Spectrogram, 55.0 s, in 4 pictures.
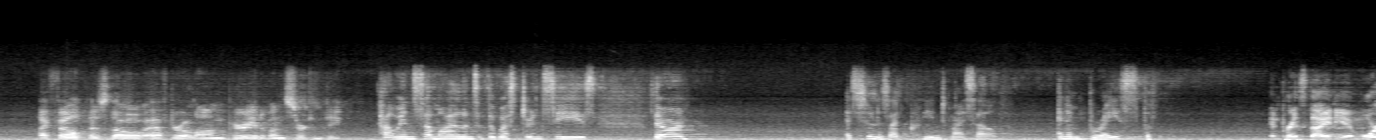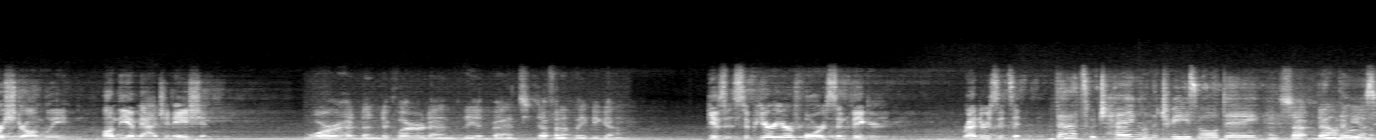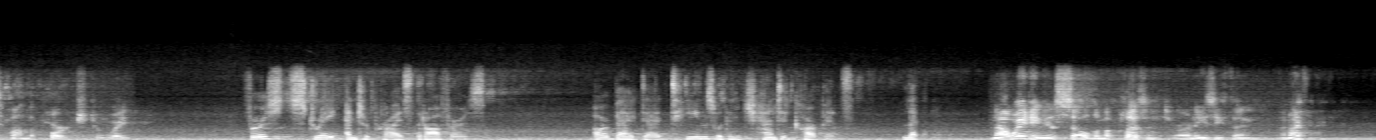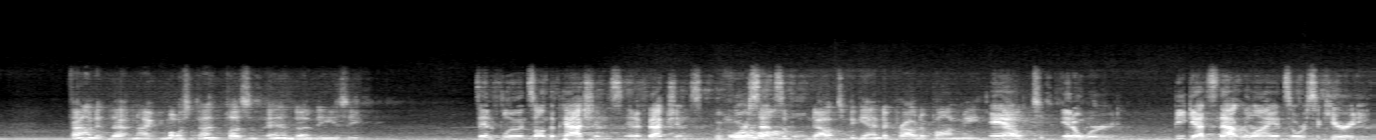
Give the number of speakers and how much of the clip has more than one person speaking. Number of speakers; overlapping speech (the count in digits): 4, about 5%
